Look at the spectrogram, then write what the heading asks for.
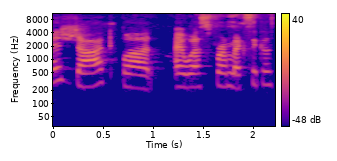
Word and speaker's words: Jacques: so is because my last name is shock but I was from Oh City so everyone will call me instead of Jacques they wouldn't pronounce the is Jacques like that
